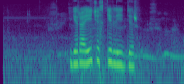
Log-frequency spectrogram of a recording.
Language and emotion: Russian, neutral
